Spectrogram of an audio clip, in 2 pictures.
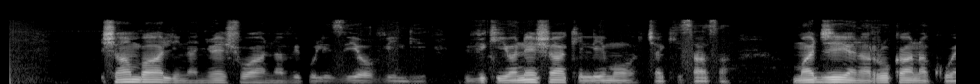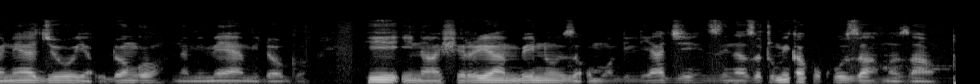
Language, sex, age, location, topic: Swahili, male, 25-35, Nairobi, agriculture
